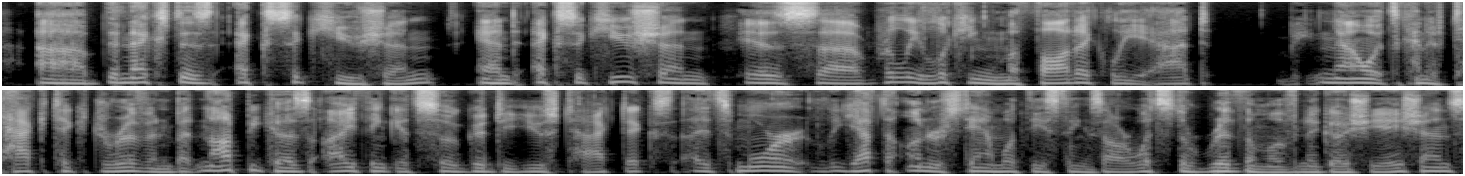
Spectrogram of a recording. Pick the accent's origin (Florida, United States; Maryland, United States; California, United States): California, United States; Los Angeles; moved away as an adult; now in Sweden; growing up in Lo-, Los Angeles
